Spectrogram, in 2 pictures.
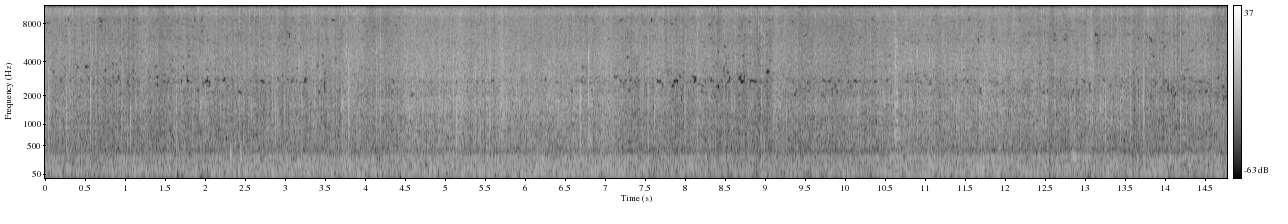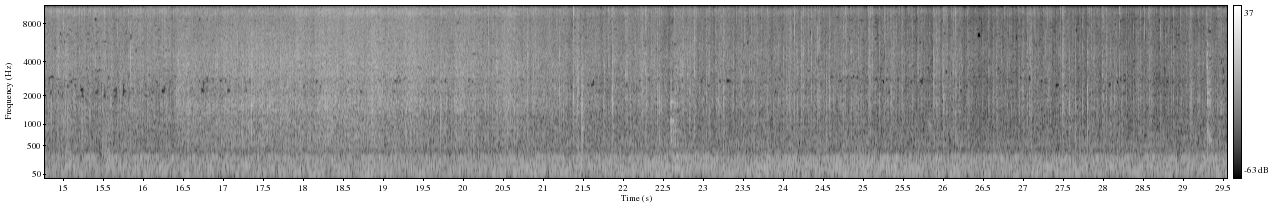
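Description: Fried rice (sinangag) sizzling in a hot nonstick pan while a wooden spatula stirs and scrapes through it, a steady sizzle with fine crackling ticks. The sizzle eases a little toward the end as the stirring stops.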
